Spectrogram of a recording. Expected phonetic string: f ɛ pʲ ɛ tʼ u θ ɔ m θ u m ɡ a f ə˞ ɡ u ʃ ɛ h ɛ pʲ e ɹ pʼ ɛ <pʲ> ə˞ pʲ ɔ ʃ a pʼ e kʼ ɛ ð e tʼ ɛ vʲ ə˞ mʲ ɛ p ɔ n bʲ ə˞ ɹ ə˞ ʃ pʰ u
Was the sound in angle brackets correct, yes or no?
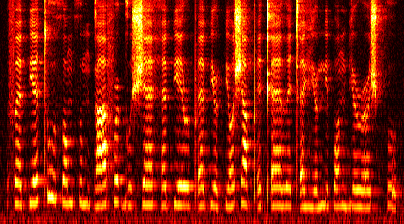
yes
